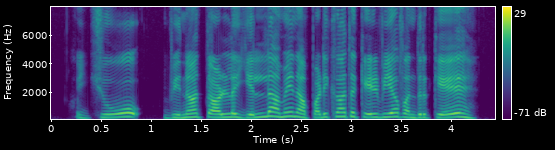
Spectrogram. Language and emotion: Tamil, fearful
